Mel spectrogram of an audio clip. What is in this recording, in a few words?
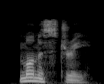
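"monastery", British English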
